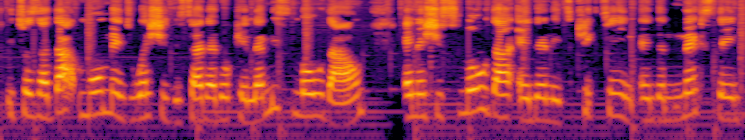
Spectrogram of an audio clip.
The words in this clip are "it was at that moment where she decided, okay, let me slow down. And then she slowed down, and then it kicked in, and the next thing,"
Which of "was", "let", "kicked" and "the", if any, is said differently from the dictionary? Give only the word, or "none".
none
